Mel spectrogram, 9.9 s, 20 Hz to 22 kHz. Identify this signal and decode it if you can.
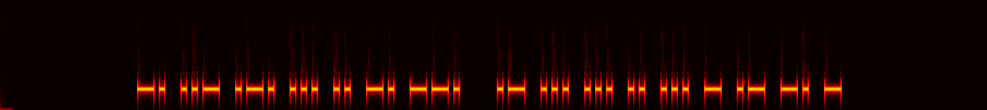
Morse code, heard as a keyed tone, about 21 wpm, 700 Hz. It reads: NURSING ASSISTANT
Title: Practice QSO - Exchange 3 - More Info - 22wpm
